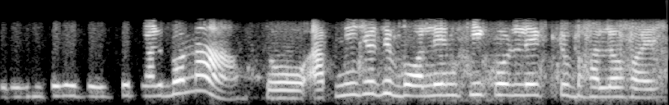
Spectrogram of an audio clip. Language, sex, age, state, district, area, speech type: Bengali, female, 18-30, West Bengal, Jalpaiguri, rural, conversation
